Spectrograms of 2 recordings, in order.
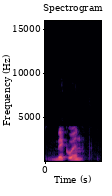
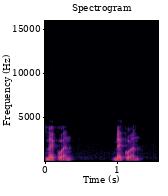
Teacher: No emphasis on either syllable.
